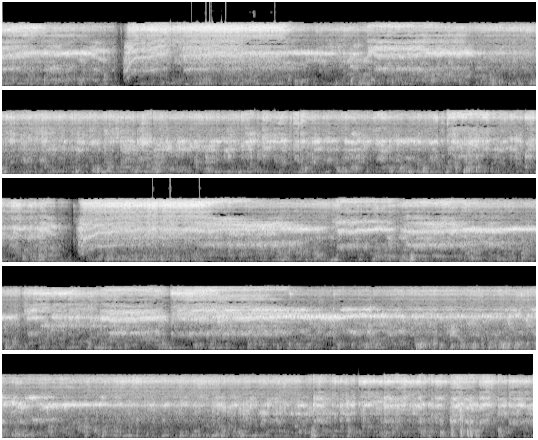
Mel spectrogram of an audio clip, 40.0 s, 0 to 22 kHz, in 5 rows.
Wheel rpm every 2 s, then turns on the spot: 210, 180, 230, 230, 230, 230, 230, 230, 180, 210, 220, 220, 230, 220, 210, 210, 220, 230, 230, 230.
none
